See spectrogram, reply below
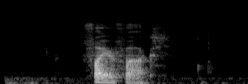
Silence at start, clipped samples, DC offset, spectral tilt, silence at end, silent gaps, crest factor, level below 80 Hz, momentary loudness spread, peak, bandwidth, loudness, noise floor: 0.9 s; under 0.1%; under 0.1%; -7 dB/octave; 0.95 s; none; 22 dB; -46 dBFS; 17 LU; -4 dBFS; 7.4 kHz; -22 LUFS; -58 dBFS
